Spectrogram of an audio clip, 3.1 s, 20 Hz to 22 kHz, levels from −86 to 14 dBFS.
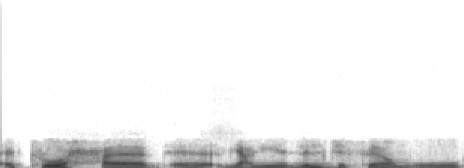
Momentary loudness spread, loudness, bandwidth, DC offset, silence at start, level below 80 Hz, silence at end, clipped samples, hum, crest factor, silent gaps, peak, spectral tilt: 8 LU; -19 LUFS; 3.9 kHz; under 0.1%; 0 s; -56 dBFS; 0 s; under 0.1%; none; 18 dB; none; -2 dBFS; -10.5 dB/octave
